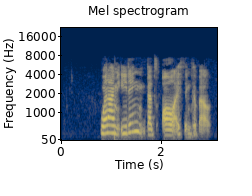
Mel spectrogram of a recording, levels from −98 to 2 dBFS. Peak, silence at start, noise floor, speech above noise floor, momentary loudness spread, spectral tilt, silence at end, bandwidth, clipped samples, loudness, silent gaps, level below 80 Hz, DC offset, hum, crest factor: -2 dBFS; 0.8 s; -73 dBFS; 55 dB; 9 LU; -0.5 dB/octave; 0.15 s; 7.6 kHz; under 0.1%; -17 LUFS; none; -58 dBFS; under 0.1%; none; 16 dB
